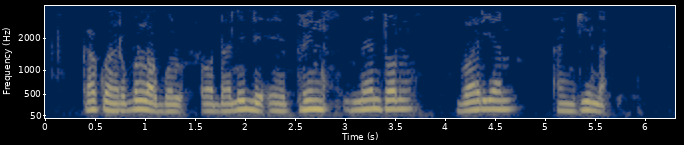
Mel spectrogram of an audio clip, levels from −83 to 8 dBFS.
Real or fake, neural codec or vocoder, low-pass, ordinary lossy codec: fake; vocoder, 24 kHz, 100 mel bands, Vocos; 3.6 kHz; MP3, 32 kbps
